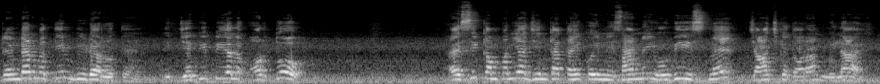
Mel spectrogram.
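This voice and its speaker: A man speaks at an extremely high pitch with ordinary pitch variation. The recording carries noticeable background noise and audible room echo. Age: 60s. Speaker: complainant in police case. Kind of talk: press conference statement. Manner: animated.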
